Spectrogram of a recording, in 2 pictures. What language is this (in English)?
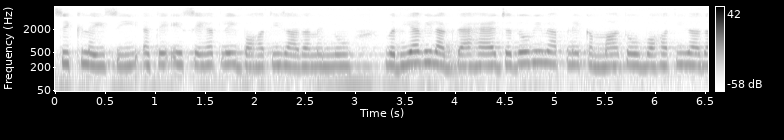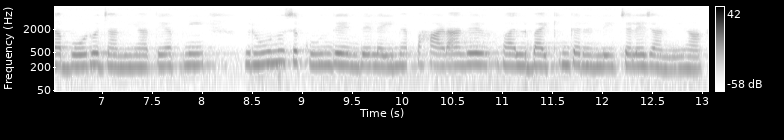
Punjabi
